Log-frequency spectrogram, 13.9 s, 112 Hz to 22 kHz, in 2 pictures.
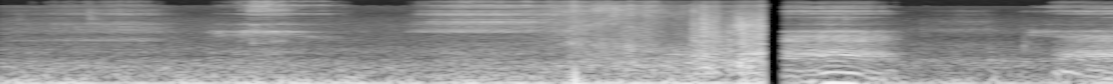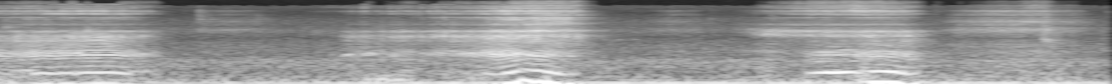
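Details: Low rumbling snores at irregular intervals over steady room hum during sleep, recorded around midnight after sleeping since about 9 pm; snoring.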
